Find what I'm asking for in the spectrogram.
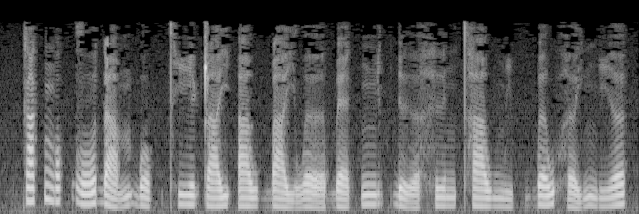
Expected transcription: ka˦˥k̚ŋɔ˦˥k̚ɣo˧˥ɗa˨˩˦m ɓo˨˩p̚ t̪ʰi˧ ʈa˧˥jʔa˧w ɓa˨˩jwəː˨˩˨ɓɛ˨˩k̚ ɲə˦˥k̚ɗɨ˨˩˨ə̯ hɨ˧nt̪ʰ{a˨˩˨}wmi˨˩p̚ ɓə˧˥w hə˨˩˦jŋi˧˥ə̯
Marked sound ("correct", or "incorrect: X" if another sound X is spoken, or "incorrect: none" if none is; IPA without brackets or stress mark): incorrect: a˧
